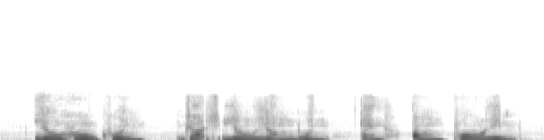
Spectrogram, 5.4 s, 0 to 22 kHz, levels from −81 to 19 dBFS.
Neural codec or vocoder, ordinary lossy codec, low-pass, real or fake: codec, 32 kHz, 1.9 kbps, SNAC; Opus, 24 kbps; 7.2 kHz; fake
